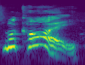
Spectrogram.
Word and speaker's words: Mackay: Mackay. Is it Mackay or McKay? It is McCoy.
